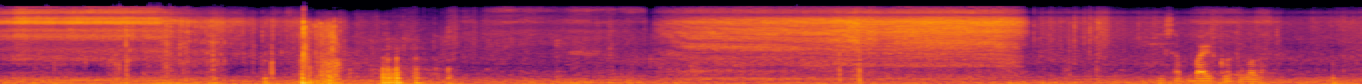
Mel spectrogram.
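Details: Russell's viper hissing while being rescued near a house with overgrown grass. A long, harsh exhaled hiss lasting several seconds sits between handling knocks, thumps and brief human voices.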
